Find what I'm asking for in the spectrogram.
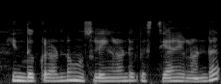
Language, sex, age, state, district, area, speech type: Malayalam, female, 45-60, Kerala, Pathanamthitta, rural, spontaneous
